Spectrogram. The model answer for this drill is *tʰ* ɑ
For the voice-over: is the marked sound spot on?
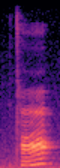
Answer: yes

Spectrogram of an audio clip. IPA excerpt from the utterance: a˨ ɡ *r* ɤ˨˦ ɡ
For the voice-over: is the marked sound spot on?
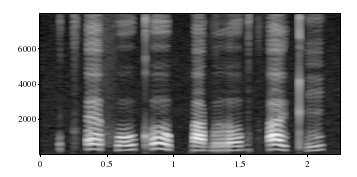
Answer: yes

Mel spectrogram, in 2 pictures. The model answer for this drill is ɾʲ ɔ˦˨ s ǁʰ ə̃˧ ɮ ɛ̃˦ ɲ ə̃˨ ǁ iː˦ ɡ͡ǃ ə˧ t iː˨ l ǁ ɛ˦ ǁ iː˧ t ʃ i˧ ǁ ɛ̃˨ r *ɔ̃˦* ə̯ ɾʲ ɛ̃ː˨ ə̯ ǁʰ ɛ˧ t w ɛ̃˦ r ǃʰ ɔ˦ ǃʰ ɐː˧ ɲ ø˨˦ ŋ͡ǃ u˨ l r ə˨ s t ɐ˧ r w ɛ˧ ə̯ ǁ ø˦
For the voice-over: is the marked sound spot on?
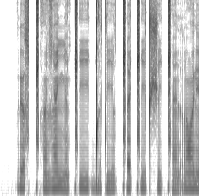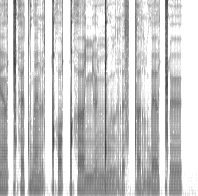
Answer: yes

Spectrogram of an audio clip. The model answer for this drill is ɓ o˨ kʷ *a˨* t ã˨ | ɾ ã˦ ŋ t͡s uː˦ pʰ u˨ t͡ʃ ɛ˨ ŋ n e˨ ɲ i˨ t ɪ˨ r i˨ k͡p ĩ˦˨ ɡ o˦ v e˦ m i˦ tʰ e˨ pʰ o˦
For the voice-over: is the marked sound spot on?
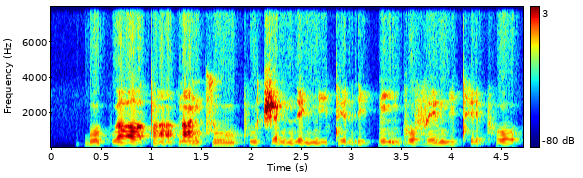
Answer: no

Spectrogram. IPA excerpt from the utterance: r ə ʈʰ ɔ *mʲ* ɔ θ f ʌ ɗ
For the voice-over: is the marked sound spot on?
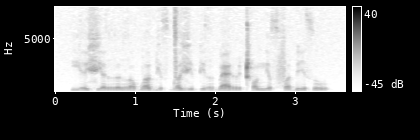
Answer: yes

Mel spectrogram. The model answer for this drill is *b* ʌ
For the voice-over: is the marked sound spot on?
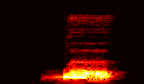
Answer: yes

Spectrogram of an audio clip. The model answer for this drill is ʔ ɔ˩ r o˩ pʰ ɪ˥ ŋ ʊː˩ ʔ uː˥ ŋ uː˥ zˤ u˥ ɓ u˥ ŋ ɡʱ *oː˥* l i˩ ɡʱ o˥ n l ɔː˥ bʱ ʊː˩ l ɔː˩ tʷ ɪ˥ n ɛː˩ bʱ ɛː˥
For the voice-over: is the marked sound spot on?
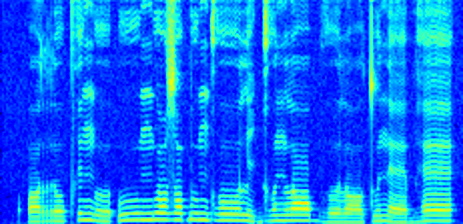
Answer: yes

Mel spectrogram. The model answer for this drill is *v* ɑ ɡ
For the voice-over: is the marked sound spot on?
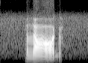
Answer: no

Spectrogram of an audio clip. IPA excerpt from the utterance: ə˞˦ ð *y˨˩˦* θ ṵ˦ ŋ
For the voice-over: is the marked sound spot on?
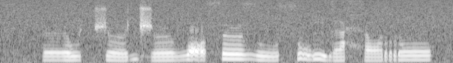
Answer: no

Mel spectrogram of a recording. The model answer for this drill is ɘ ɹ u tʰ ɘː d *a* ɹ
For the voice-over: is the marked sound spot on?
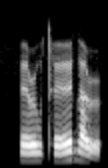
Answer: no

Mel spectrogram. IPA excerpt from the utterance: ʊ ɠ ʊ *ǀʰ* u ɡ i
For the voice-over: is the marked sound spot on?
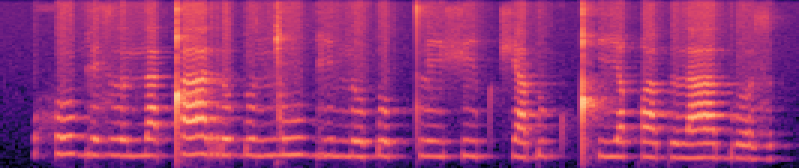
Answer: no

